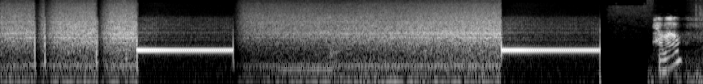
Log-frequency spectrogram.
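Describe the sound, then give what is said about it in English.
Telephone tones over a hissy line as a call is placed: two long, steady, mid-pitched tones with bursts of static between them, then a short muffled burst at the end. “Okay, I'm going to dial his number right now. Here we go.”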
